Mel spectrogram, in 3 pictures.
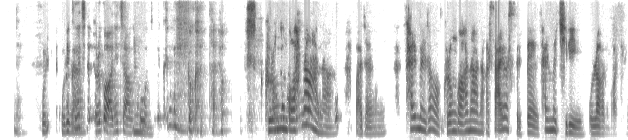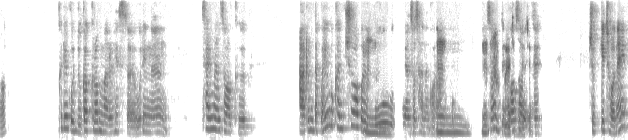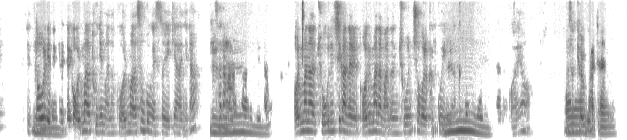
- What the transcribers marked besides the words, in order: distorted speech; other background noise; teeth sucking; laughing while speaking: "큰 것 같아요"; tapping; unintelligible speech
- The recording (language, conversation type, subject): Korean, unstructured, 돈이 많으면 정말 행복할까요?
